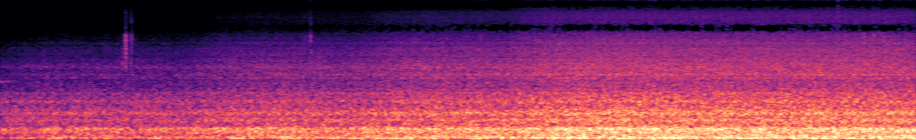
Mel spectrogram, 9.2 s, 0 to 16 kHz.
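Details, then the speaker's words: Toyota Tundra climate control knob after repair, engine running: one click forward turns the blower on and the air rush builds smoothly and steadily louder as it speeds up, no squeal or rattle; fan speed knob fixed, blower working properly. "1 click forward, it's on, and then you'll slowly hear it. I'll do it one more time, you'll hear it get louder."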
